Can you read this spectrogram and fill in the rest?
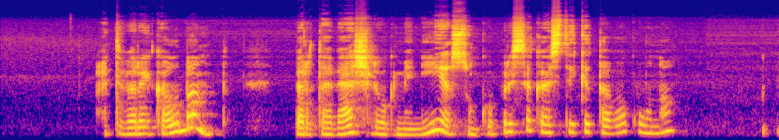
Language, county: Lithuanian, Kaunas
